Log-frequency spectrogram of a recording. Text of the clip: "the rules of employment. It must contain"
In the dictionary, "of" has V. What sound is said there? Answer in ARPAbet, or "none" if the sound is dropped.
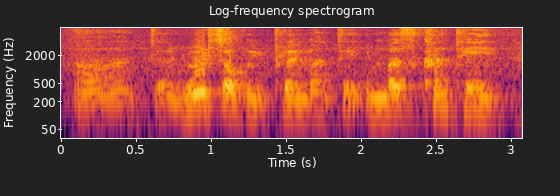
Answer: P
